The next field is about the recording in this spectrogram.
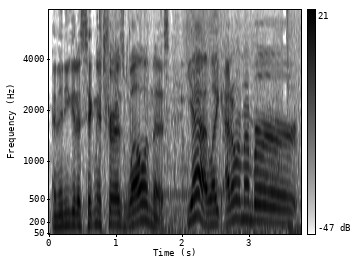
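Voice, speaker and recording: A man hosting a gaming reaction video, commenting casually off the cuff and thinking out loud with easy surprise. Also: sits high, brisk, soft background music. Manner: easily amused, thinks out loud, exclaims with surprise.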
